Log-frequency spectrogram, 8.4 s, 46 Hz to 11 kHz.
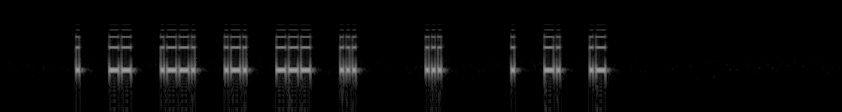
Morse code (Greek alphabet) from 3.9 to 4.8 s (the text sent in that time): Σ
